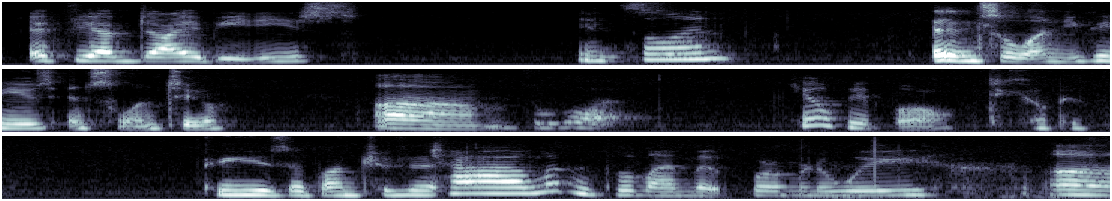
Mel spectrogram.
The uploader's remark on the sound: We apologize for the technical difficulties in this episode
